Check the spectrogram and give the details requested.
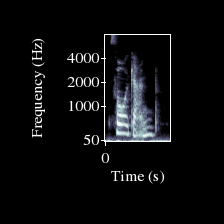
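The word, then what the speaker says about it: سوگند: 어떤 원래 그 이란식 발음으로 어때요? 서간드, 서칸? 서간드.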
